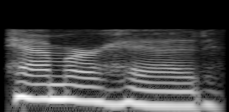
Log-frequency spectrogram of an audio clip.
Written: hammerhead

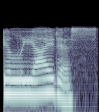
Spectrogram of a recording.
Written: ileitis

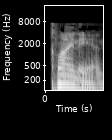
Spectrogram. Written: kleinian

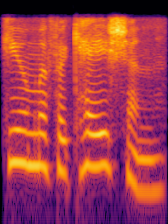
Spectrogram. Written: humification

